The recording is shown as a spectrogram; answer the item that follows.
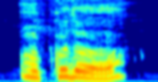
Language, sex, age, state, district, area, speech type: Santali, male, 45-60, West Bengal, Malda, rural, spontaneous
